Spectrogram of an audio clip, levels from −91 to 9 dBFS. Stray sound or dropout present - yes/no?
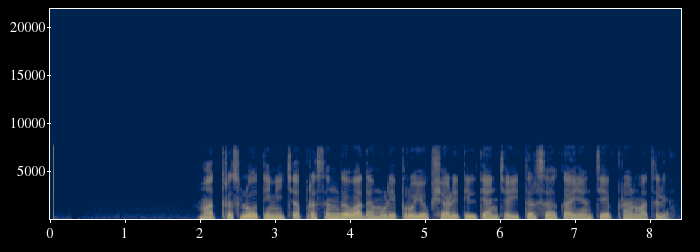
no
